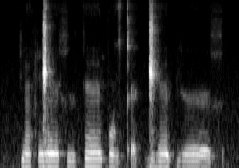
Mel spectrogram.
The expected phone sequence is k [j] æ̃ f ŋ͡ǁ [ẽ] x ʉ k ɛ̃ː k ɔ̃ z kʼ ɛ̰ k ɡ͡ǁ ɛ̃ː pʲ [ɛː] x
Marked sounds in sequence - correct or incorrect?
correct, incorrect, incorrect

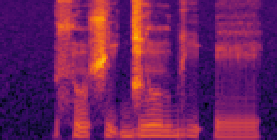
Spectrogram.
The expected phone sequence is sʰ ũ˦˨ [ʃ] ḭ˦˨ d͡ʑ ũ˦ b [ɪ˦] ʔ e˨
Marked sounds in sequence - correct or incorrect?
correct, incorrect

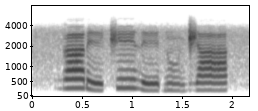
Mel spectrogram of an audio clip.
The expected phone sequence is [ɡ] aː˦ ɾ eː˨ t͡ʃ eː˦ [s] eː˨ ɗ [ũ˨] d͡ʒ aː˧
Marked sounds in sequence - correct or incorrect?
correct, incorrect, correct

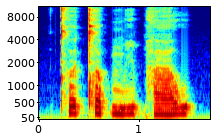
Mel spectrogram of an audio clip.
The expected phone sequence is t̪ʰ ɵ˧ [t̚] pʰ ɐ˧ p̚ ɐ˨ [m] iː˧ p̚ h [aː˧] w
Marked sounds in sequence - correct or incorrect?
correct, correct, incorrect

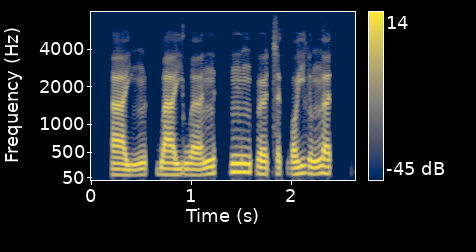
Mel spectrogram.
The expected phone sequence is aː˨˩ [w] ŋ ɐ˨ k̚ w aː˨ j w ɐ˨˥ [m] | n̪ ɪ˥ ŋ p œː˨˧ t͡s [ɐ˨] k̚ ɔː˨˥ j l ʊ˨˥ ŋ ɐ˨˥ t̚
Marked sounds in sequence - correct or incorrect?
incorrect, incorrect, correct

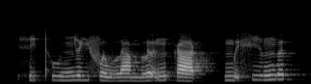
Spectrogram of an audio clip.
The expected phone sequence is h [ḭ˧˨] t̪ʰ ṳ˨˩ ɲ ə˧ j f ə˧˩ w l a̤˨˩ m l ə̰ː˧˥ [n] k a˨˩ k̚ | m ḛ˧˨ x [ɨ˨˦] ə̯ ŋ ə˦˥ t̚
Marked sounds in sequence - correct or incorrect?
correct, correct, incorrect

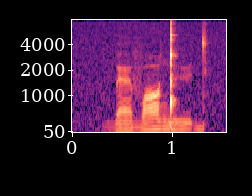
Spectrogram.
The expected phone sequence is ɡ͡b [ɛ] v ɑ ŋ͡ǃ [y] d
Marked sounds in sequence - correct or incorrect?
incorrect, correct

